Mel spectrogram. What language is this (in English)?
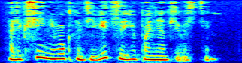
Russian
